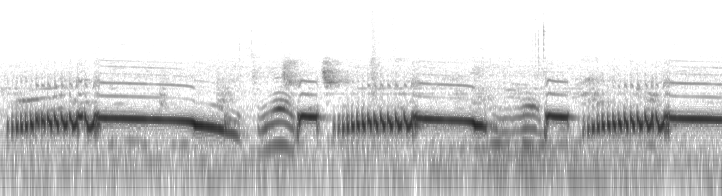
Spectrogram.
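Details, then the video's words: Singing male local Barbary dove at morning time: repeated phrases of trilled, pulsing cooing that flow into long, slightly falling drawn notes, broken by short curved chuckling notes between phrases. "SUARA BURUNG PUTER LOKAL JANTAN GACOR PAGI HARI MENYAMBUT REZEKI"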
